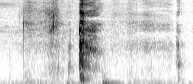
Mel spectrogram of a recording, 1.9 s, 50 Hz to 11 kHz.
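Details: Child of about 11, soon turning 12: a single short, sharp cough with faint breathy sounds before and after.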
